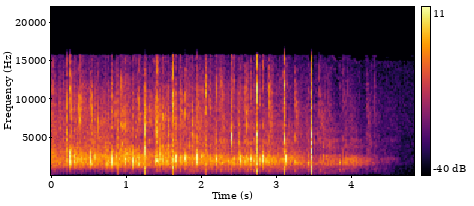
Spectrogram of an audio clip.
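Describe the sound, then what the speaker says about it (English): Church congregation clapping, a thin scattering of distinct, fairly close hand claps over a soft bed of applause that tapers off toward the end. "And if you want to clap, you can."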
